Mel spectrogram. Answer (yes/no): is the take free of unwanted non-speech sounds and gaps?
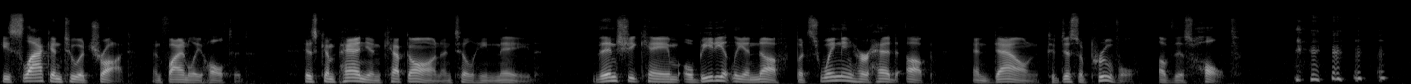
no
